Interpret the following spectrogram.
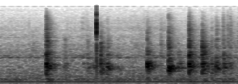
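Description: Light plastic clicks and knocks from a plastic bucket balance scale as one bucket is loaded and its side of the beam tips down: about five separate knocks, the sharpest about a second in.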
